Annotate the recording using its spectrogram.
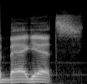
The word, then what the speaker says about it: baguette: But everyone did walk around with the baguettes, those big-ass breads.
